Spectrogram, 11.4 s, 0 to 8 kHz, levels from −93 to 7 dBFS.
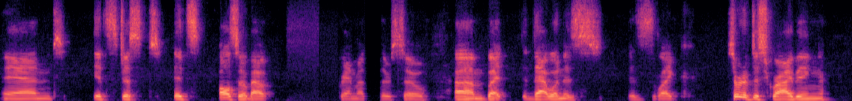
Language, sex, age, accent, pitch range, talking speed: English, male, 20-39, American, 105-125 Hz, 95 wpm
